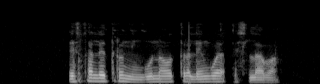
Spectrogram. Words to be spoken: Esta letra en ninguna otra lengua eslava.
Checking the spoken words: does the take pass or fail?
pass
